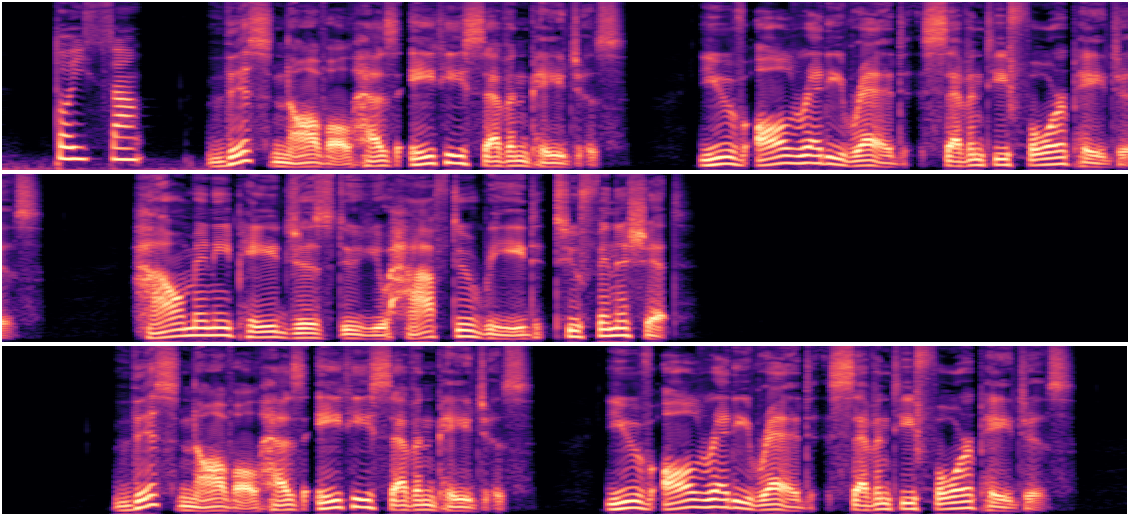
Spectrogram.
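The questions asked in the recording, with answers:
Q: How many pages do you have to read to finish it?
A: 13 pages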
